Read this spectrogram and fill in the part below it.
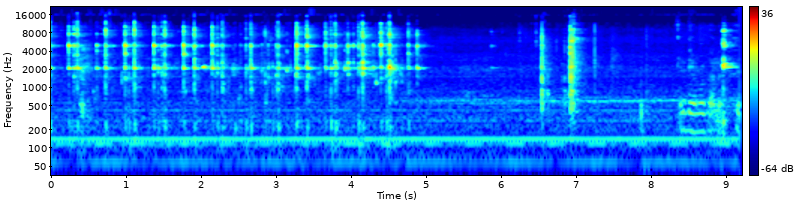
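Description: A spoon stirs table salt into water in a glass, giving a rapid run of bright metallic clinks against the glass for about five seconds, then a few scattered taps, all close up with a steady low hum behind.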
